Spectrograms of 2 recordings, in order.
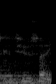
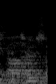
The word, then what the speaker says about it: Catoosa: I believe it is Catoosa, yes, Catoosa, Oklahoma. Did you spell that for me?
